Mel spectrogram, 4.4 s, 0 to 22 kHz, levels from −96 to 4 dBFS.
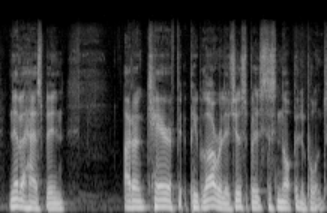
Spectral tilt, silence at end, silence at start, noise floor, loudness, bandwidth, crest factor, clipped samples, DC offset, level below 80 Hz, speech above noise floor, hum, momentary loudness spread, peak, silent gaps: -6 dB/octave; 0 s; 0.15 s; -58 dBFS; -22 LUFS; 13 kHz; 14 dB; under 0.1%; under 0.1%; -48 dBFS; 38 dB; none; 5 LU; -8 dBFS; none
